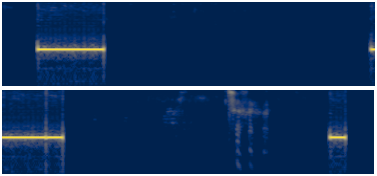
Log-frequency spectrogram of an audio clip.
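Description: Telephone ringback tone on an unanswered call: steady, low, one-second beeps separated by long silences, two full tones and the start of a third. A few faint brief sounds come just before the last one.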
